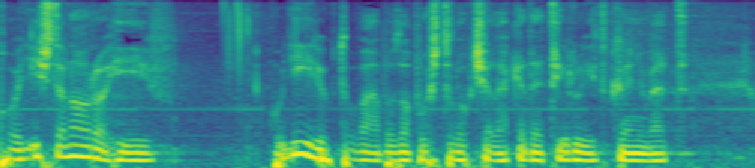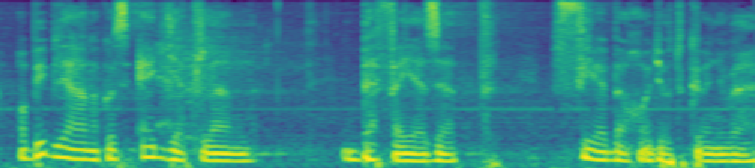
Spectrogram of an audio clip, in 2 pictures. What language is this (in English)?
Hungarian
